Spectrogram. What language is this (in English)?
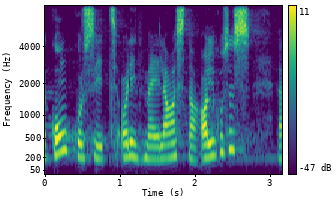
Estonian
